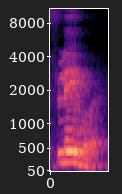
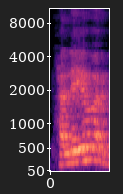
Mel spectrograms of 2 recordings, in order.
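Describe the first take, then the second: First: The consonants join with no vowel between them. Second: A vowel is heard between the joined consonants. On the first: The speaker calls it right. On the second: The speaker calls it wrong.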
